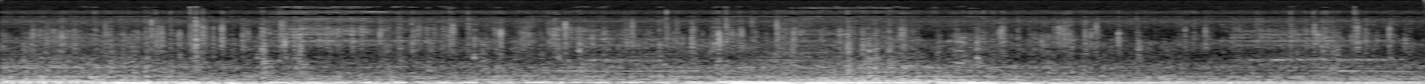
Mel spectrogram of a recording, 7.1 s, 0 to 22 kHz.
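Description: The 3.0 V6 engine of a 2021 Range Rover Velar running in Park, held by the accelerator at about 1000 rpm, a low hum heard from inside the cabin. It swells a little about half a second in and again around four seconds in as the throttle foot wavers.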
